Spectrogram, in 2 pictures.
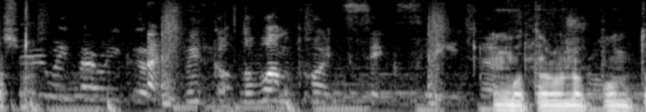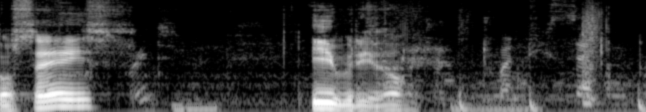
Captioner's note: woman speaking in English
